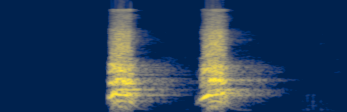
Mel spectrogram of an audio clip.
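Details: Two sharp, loud barks about half a second apart from Bean, a house dog barking for no reason, with silence around them.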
